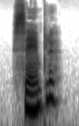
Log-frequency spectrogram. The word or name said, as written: SAMPLE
